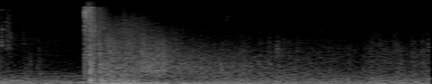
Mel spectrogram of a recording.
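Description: A kinetic biomass pistol fires in a video game: one sharp, loud shot bursts in after a short quiet stretch, then a long rumbling decay fades across the remaining seconds.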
